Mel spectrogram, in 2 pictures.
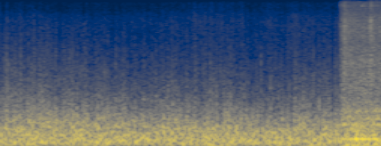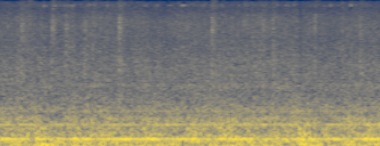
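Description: A motor running steadily under way: at first a muffled low rumble, then about three seconds in an abrupt switch to a louder, brighter engine sound with a steady hum.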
